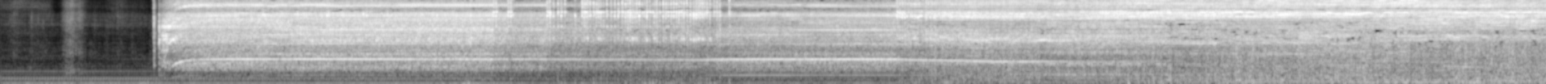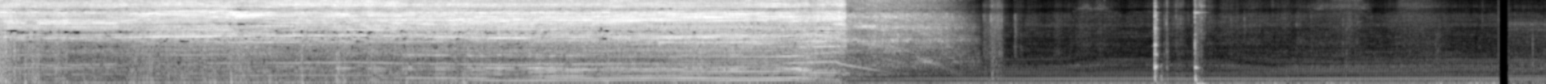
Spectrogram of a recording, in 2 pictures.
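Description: Angle grinder with a thin cutoff wheel cutting stainless steel tubing. It starts about a second and a half in with a high whine and runs loud under load for about twenty-two seconds, then is switched off and spins down. Two sharp clicks follow near the end.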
